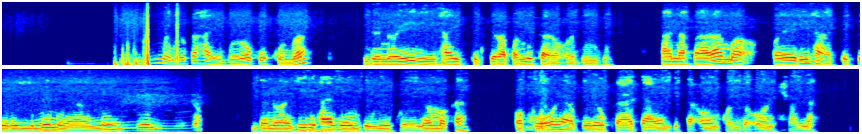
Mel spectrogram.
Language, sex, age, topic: Oshiwambo, male, 25-35, agriculture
